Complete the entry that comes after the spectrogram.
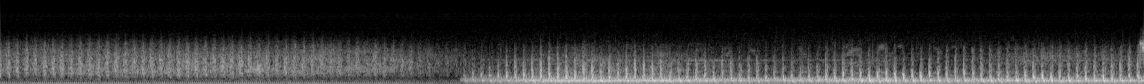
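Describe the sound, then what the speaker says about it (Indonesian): A helicopter supporting tunnel construction in the mountains of Papua drones with a steady, loud rotor beat that grows fuller and closer midway and continues throughout, with no talk. "Konstruksi kedua terowongan seluruhnya ditunjang helikopter."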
